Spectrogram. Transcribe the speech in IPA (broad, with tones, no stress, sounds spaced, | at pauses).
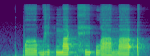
p ɤː˦˥ b i˥˩ t̚ m a˥˩ k̚ h i˥˩ ʔ w aː˨˩ m a˦˥ ʔ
